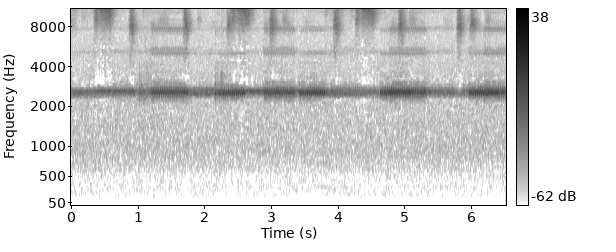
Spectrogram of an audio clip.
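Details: On a warm Bulgarian summer night, crickets chirp in the grass, surround-recorded; a level high trill underlies loud, irregular bursts of sharper chirping that swell and fade every second or two.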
